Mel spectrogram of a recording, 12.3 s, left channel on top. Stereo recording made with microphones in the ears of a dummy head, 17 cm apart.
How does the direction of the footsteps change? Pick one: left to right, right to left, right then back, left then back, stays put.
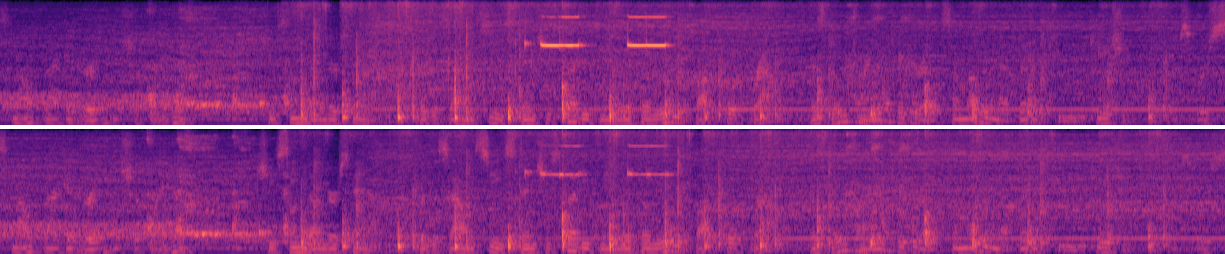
left to right.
